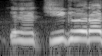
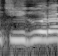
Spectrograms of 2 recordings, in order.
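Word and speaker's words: Che Guevara: ची गुवेरा जिन्हों असी ची गुवेरा कहने लेटिन अमेरिका वाले उन्होंने चे प्रोनाउंस करते हैं चे गुवेरा कहते उन्होंने तो गल इको ही आ।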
